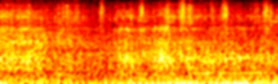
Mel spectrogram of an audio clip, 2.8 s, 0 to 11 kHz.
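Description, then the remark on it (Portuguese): A milk truck engine rumbles steadily and fairly loud throughout, with brief hissy bursts that could be air brakes releasing; no one speaks. “Temos eh, caminhões eh, de leite, neste momento estamos a fazer a catar 42, 43 caminhões de leite diário”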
